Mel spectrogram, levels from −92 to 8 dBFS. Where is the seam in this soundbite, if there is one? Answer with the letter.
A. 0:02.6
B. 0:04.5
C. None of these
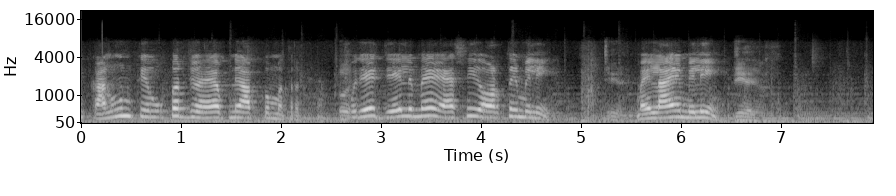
A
